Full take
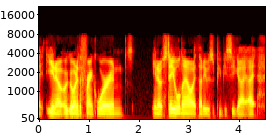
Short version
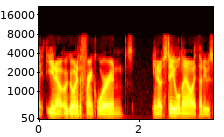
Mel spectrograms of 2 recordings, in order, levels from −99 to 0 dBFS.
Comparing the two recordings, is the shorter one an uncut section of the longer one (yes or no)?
yes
